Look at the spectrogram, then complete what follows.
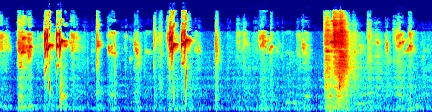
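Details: Caged female kolibri ninja sunbird singing as a lure for other birds; lively high chips and twitters in irregular bursts, followed by a harsh noisy rasp, then softer chatter.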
